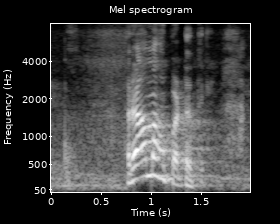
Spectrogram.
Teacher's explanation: क्योंकि पा और फा के पहले जो विसर्ग आता है उसका आधा उच्चारण होता है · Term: अर्ध विसर्ग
